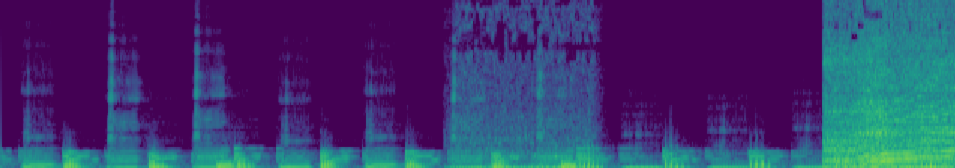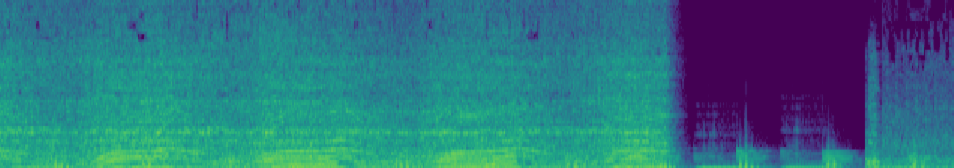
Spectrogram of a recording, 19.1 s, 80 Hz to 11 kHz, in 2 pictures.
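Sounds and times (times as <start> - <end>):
small engine revving: 4.4 - 6.0, 8.2 - 16.4, 18.2 - 19.0.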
